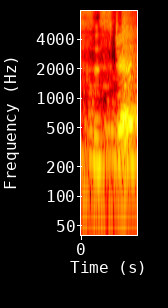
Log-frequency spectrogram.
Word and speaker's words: Sisster: So again, my stage name is Sister, and it's spelled a little different. It's S-I-S-S-T-E-R, but the easiest way for you to be able to find my music is on Spotify under Sister Music.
